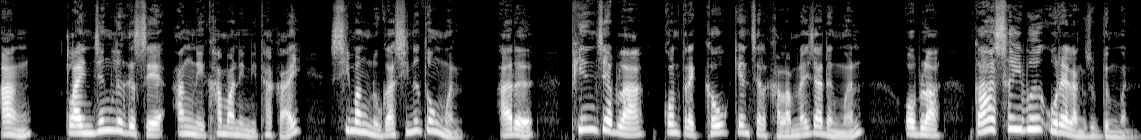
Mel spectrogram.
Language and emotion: Bodo, surprised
